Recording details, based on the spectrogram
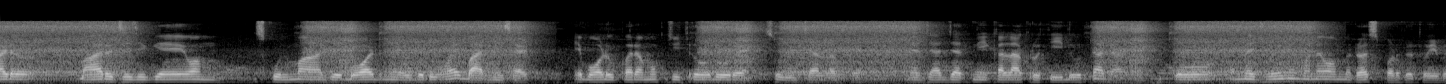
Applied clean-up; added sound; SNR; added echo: none; Mechanisms; 4 dB; none.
